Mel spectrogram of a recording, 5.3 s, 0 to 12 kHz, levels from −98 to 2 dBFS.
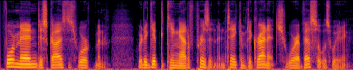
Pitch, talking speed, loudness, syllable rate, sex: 130 Hz, 260 wpm, -20 LUFS, 6.8 syllables/s, male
